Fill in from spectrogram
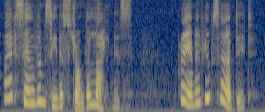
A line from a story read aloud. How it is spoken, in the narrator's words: she exclaimed presently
